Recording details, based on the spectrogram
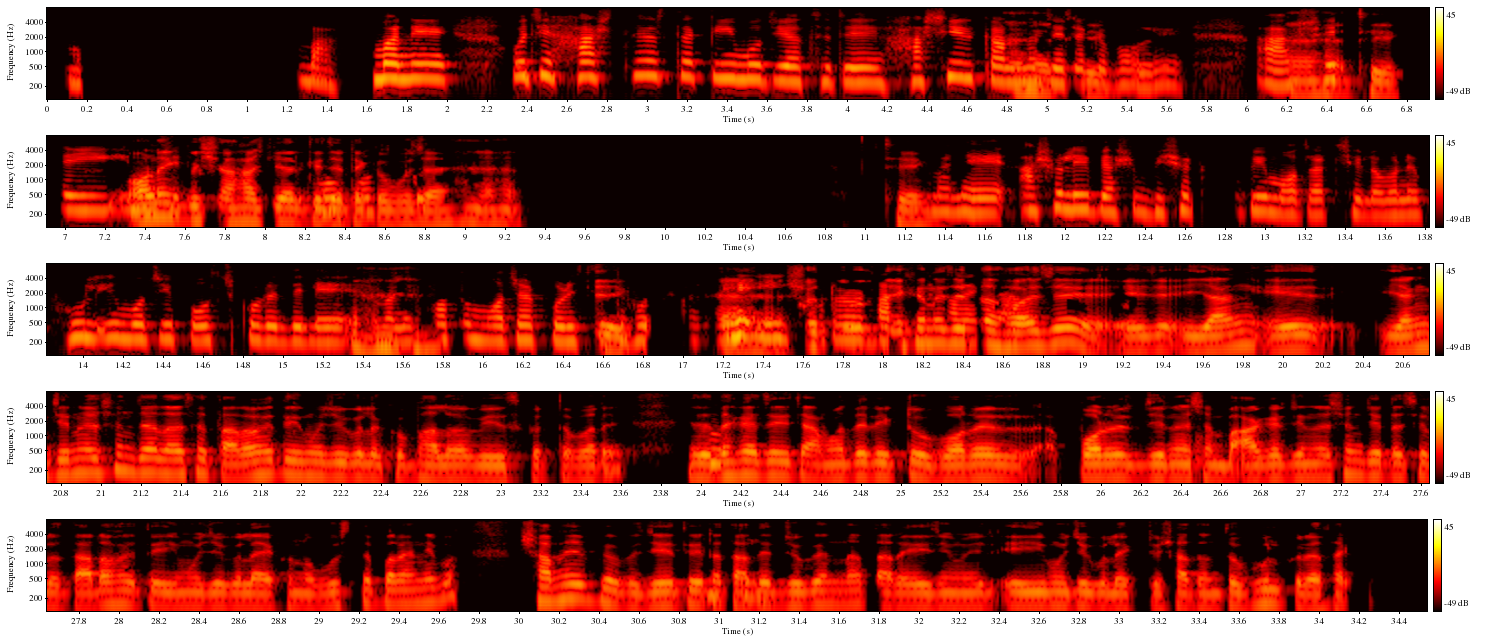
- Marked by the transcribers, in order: other background noise; chuckle
- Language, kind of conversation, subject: Bengali, podcast, অনলাইন আলাপনে ইমোজি কি অমৌখিক সংকেতের বিকল্প হিসেবে কাজ করে?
